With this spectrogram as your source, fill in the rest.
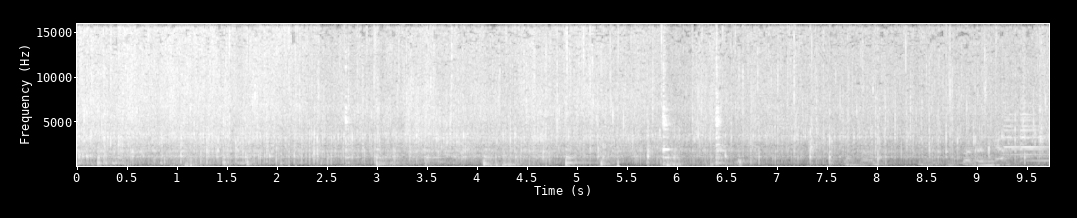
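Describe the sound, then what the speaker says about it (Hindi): Whole garam masala and ginger garlic paste frying with onions in hot oil for chana pulao, a steady loud sizzle with stirring scrapes and small pops throughout, no voices. "इसी के अंदर ये मैं लहसुन अदरक का पेस्ट भी डाल दूंगी"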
